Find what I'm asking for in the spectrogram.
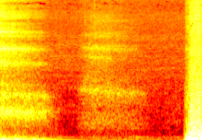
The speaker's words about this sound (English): they'll step back to where they're going to jump from and they'll breathe out a couple times. They'll exhale.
